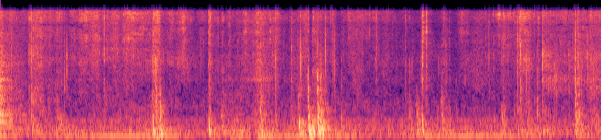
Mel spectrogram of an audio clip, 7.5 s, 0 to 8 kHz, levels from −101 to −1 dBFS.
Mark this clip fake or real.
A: real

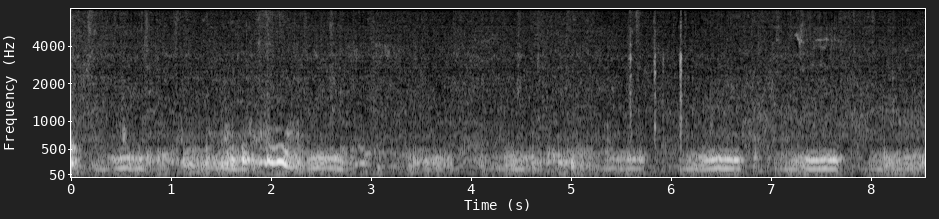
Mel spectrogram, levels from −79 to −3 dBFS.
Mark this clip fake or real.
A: fake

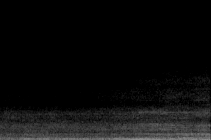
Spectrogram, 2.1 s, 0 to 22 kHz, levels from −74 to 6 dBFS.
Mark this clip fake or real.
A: fake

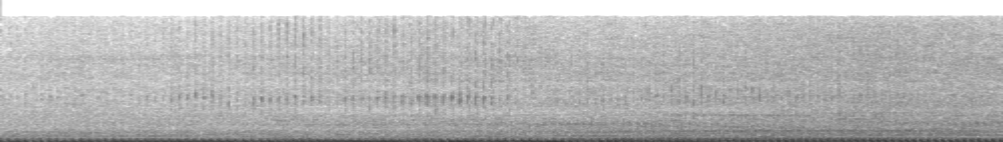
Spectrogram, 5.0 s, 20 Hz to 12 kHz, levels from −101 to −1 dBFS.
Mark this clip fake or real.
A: real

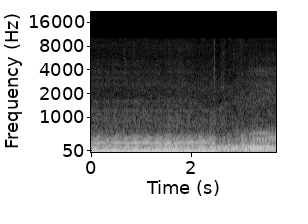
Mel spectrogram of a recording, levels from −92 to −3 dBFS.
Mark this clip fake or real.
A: real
